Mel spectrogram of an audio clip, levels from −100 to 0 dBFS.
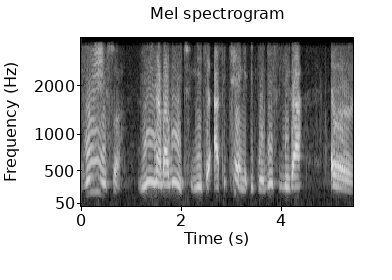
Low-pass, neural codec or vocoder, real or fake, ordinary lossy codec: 3.6 kHz; none; real; none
